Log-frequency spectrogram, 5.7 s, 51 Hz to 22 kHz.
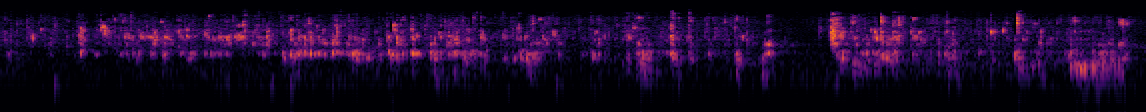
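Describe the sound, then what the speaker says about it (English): Water pours into a Thermomix TM7 bowl in a light, trickling stream, splashing steadily with a brief pause before pouring again, close and fairly soft. "the first ingredient I'm going to add is my water"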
